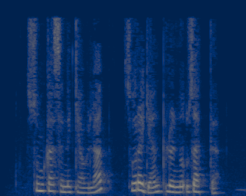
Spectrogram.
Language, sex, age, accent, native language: Uzbek, female, 19-29, Toshkent shahri, Uzbek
